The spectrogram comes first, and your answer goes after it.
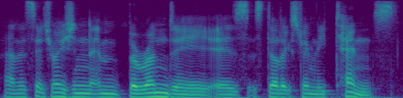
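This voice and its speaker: A man interpreting a formal speech into English, halting, with fillers and restarts. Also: fairly low pitch, fairly even intonation, warm tone, clear, resonant tone.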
